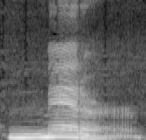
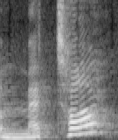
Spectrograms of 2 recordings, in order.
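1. Ela é dita com sotaque americano. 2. Ela é dita com sotaque britânico. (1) "na pronúncia mais tipicamente americana" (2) "numa pronúncia tipicamente britânica"

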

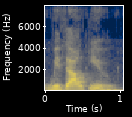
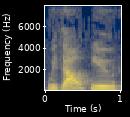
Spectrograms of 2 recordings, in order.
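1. O t é concluído com clareza antes de o you começar. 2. O t é concluído com clareza antes de o you começar.

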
